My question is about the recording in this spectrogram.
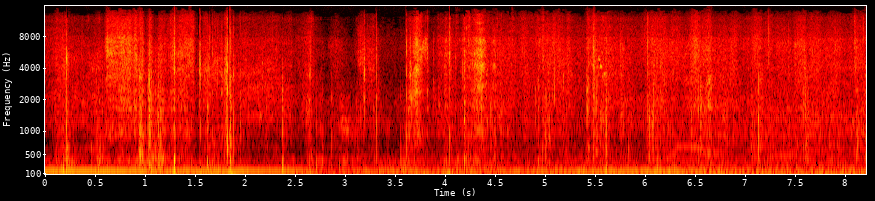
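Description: Footsteps and scattered light knocks and clicks of someone walking through a garage, over a steady low hum that is stronger in the first couple of seconds.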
